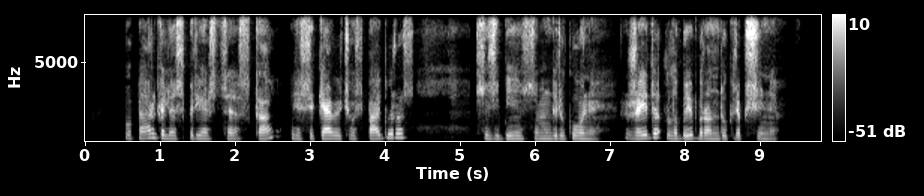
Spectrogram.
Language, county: Lithuanian, Panevėžys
